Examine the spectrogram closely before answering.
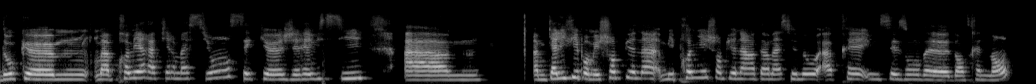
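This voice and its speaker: A woman's high-pitched voice at a moderate pace, with ordinary pitch variation, against a quiet background. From French-speaking Switzerland, Lausanne. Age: 20s. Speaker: professional sprinter. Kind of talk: casual chat. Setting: video call.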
